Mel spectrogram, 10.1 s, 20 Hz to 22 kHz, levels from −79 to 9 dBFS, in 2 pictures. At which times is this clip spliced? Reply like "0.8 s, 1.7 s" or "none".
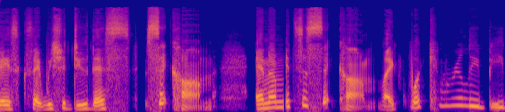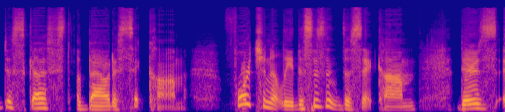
1.4 s, 2.8 s, 8.5 s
